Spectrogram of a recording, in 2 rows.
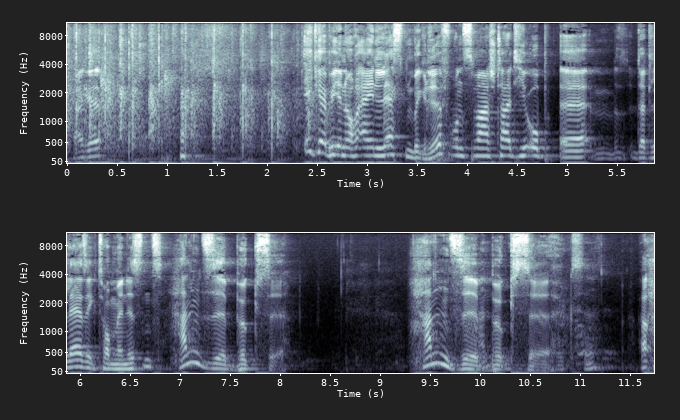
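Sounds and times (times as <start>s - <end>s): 
audience applause: 0.0s - 2.8s
speech: 0.1s - 0.7s, 2.4s - 8.2s, 9.3s - 11.7s
laughter: 0.9s - 1.6s.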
